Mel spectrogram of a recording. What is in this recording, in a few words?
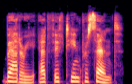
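Battery, female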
